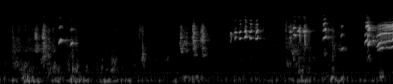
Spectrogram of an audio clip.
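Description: A grey-crowned goldfinch sings in quick bursts of high, tinkling twitters and buzzy trills, with soft low rumbling underneath.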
